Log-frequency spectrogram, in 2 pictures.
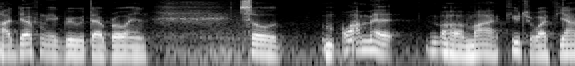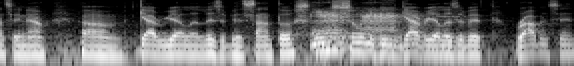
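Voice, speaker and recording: Over noticeable background noise, a man speaks at a moderate pace in a medium pitch, his loudness very even throughout. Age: 20s. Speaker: fitness coach. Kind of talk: casual chat. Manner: animated.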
